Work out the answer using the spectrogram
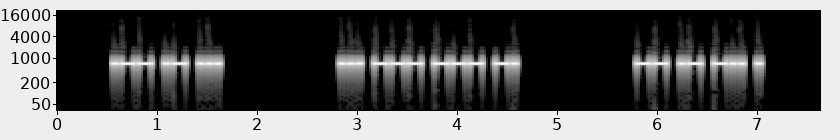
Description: Morse code, heard as a keyed tone, about 28 wpm, 700 Hz. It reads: WAS SOON MADE
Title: 4x Word-Spacing - Sentences from Top 500 Words - 28wpm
